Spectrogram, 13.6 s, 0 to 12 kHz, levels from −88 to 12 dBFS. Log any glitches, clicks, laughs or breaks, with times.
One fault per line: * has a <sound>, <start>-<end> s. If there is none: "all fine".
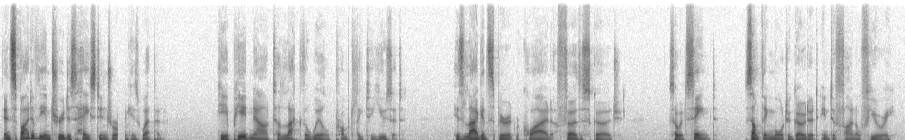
* has a dropout, 1.8-1.9 s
